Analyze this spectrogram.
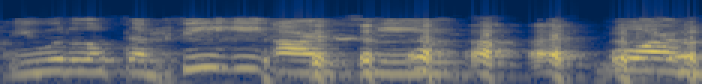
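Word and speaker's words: BIRT: ACTU, discussed the company's powerful open-source RAI development environment product BRT, pronounced BERT, uh, expected to generate $16 million in 2008 as downloads have increased threefold since 2006.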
